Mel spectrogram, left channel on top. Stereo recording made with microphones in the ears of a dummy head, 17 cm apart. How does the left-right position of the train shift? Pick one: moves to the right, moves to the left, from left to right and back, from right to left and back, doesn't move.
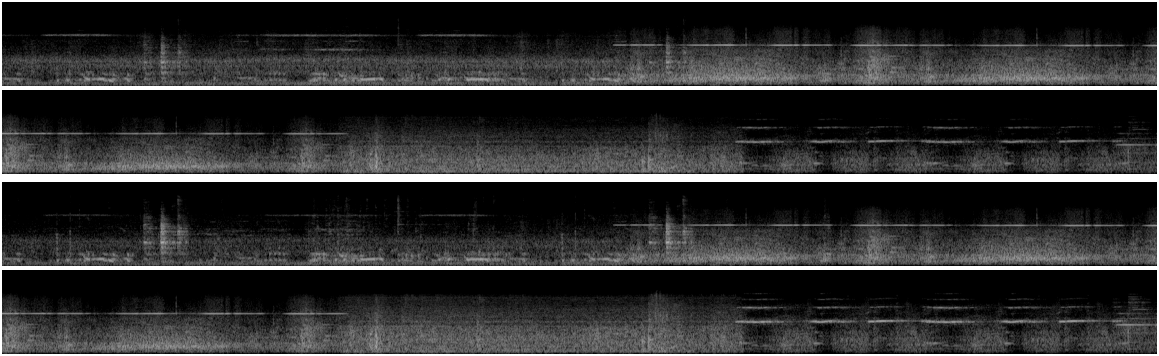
moves to the right.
